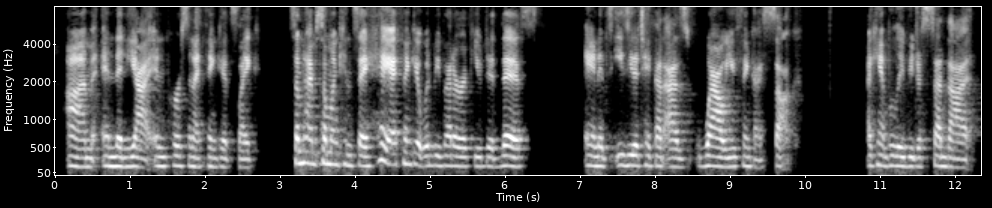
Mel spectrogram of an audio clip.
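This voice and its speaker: An ordinary speaking voice from a woman, fairly low in pitch, at a moderate pace with fairly even intonation. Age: 30s. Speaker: life coach. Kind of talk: interview.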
